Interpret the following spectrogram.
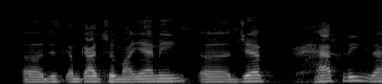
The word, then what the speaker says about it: Hafley: Jeff Hafley, is that how you say his name?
